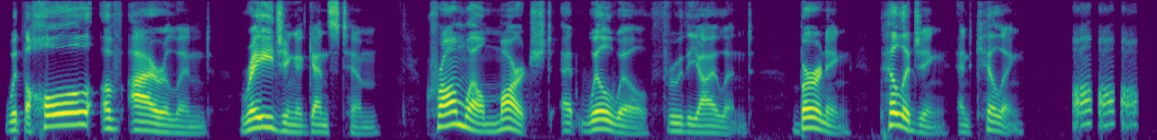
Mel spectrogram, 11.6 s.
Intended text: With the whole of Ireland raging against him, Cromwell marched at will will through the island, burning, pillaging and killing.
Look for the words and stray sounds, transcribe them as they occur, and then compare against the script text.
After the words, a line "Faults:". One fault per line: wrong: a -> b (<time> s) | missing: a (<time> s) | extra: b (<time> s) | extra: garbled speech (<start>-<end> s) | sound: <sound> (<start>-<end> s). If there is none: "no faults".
With the whole of Ireland raging against him, Cromwell marched at will will through the island, burning, pillaging and killing.
Faults:
sound: laugh (10.7-11.4 s)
